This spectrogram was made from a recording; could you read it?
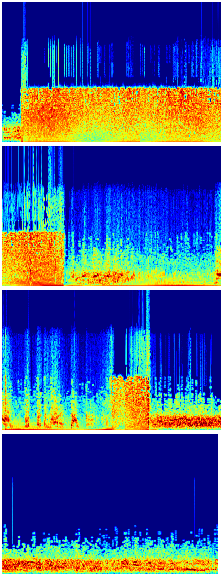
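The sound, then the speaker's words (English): A motorcycle engine runs at a steady idle, a deep buzzing rumble for about twelve seconds, then cuts off abruptly, leaving a murmur of crowd noise and chatter. “Motorcycle.”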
